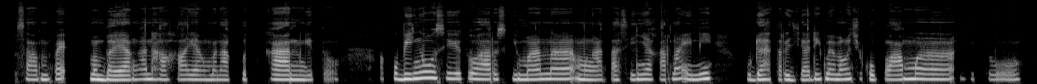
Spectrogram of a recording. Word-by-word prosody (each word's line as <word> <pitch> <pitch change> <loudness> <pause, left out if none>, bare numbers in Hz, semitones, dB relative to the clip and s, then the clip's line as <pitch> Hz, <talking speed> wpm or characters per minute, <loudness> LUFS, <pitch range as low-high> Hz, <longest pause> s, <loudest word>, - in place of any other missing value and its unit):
sampai 225 +2 -3 0.2
membayangkan 220 +1 +3
hal-hal 225 -1 -3
yang 220 -1 -1
menakutkan 220 0 -1
gitu. 215 +5 -8 0.5
Aku 255 - -3
bingung 280 +5 +6
sih 260 -1 -1
itu 260 - -4
harus 235 0 -1
gimana 240 +2 +2
mengatasinya 225 +1 -2
karena 245 +3 -4
ini 235 +4 +3 0.3
udah 225 0 +1
terjadi 215 +2 -2
memang 240 0 +1
cukup 220 -3 -3
lama 235 +1 +2 0.2
gitu. 230 -1 -10
230 Hz, 120 wpm, -21 LUFS, 220-245 Hz, 0.5 s, bingung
